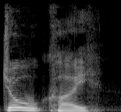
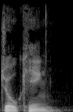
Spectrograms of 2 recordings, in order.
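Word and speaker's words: Jo Koy: Well, if I can pronounce it properly, it's Joe Coy. That's it. Just Joe Coy. Not Joe King.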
